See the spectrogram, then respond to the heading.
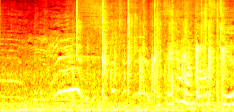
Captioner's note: audience cheering, applauding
